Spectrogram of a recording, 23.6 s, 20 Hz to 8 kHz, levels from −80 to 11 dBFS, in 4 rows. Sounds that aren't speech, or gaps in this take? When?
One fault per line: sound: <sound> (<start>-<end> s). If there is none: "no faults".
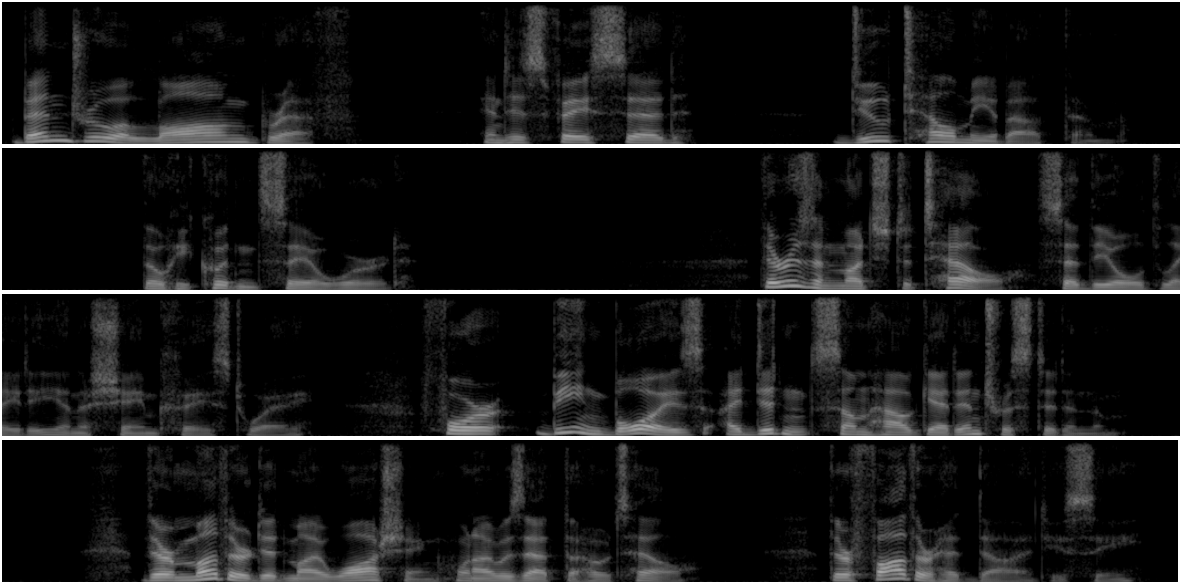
no faults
